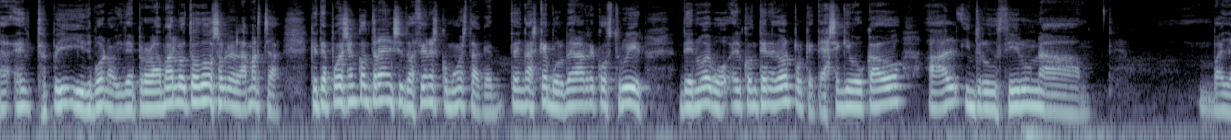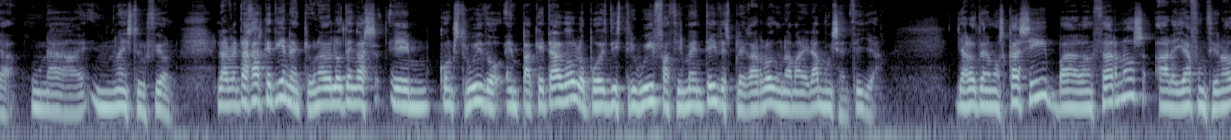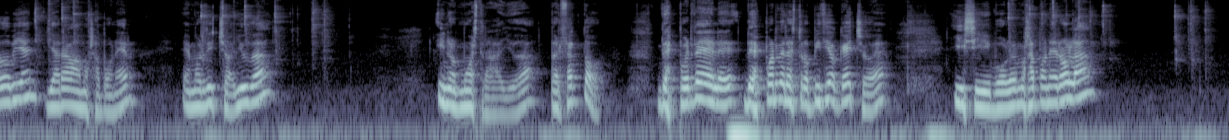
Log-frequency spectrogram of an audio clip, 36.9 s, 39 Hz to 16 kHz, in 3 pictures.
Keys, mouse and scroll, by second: 24.1 click, 25.3 shift+/, 26.8-27.5 typing, 27.7 Return, 35.1-36.3 typing, 36.5 Return.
